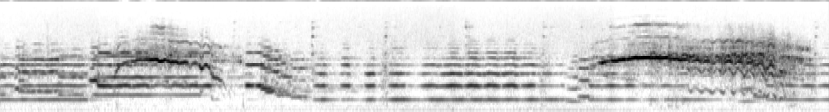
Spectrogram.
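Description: A young horse in a ranch corral early in the morning whinnies loudly, two long, shrill, wavering neighs separated by a few seconds of quieter snorting and breathy sounds, with faint hoof movement underneath as it stomps the ground.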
